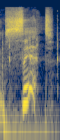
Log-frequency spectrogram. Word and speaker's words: Sint: Saint Nick's name became Sint, if I'm pronouncing that correct, S-I-N-T, Nicholas, in Dutch, or Sinterklaas for short, which is only a hop, skip, and a jump to Santa Claus.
